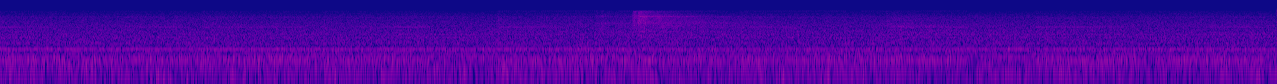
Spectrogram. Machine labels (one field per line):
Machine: slide rail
